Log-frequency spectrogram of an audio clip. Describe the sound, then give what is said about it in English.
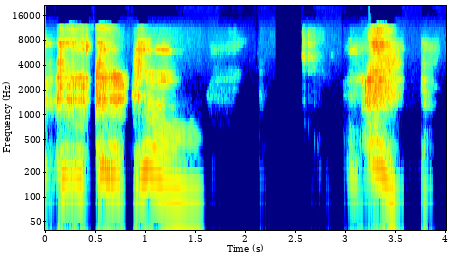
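A person deliberately clears their throat in a showy way: a quick series of three raspy, voiced bursts, then a pause and another loud throaty rasp with a short trailing sound. “The clearing of the throat. The clearing of the throat, because I want to sound sophisticated”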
